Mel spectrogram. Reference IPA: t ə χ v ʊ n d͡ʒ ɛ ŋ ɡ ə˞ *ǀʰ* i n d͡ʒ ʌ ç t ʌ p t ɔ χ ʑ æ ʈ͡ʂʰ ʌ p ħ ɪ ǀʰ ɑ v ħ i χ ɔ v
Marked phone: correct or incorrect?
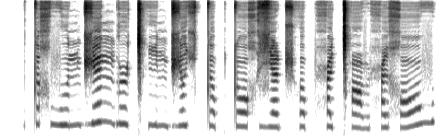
correct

